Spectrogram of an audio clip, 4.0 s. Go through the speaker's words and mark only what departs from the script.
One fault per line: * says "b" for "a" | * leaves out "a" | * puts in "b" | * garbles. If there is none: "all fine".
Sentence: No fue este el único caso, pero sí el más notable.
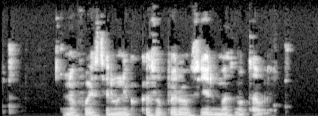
all fine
